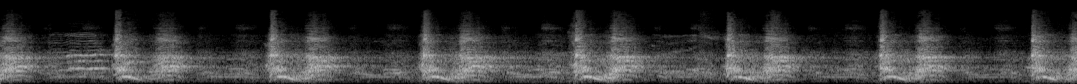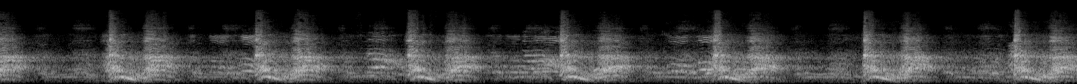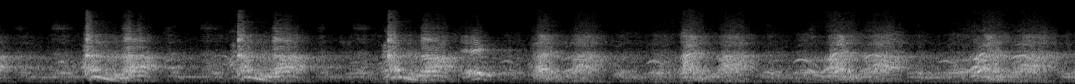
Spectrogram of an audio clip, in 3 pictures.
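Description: Loud rhythmic zikr chanting by a group of men, led into a microphone. A forceful chanted call comes about once a second, each sliding down in pitch.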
